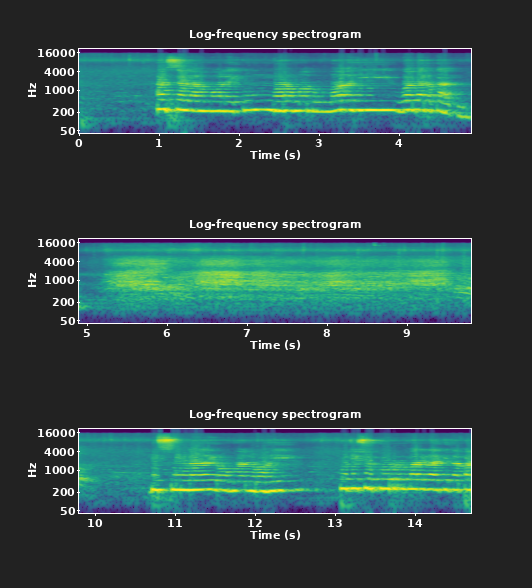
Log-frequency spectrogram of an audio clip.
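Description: A woman speaks calmly through a microphone over loudspeakers.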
